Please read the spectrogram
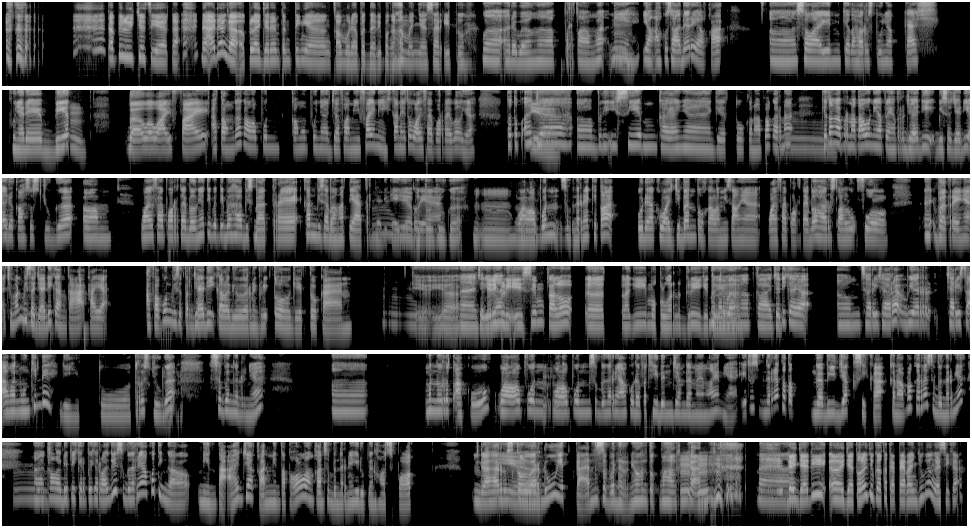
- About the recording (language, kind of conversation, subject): Indonesian, podcast, Apa yang kamu lakukan saat tersesat di tempat asing?
- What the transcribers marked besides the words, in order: laugh; laughing while speaking: "pengalaman"; tapping; other background noise; in English: "full"; chuckle; in English: "hidden gem"; in English: "hotspot"; laughing while speaking: "sebenernya, untuk makan?"; laugh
